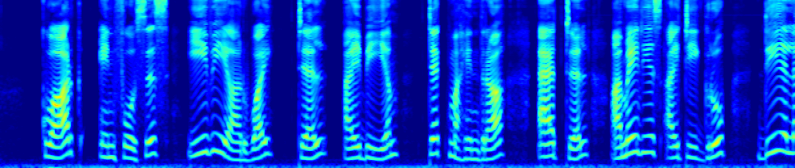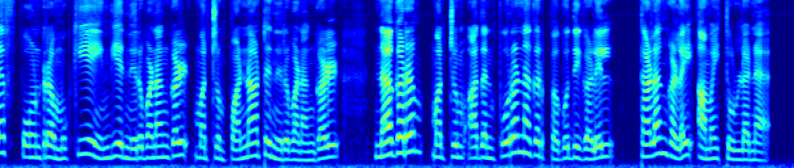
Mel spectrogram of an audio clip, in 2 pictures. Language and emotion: Tamil, neutral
